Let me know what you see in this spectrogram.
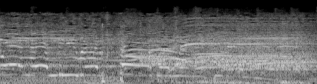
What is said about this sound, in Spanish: en la calle retumban los gritos de libertad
